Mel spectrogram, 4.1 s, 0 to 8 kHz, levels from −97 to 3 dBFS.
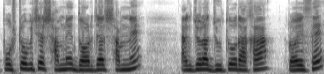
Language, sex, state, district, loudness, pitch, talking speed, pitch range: Bengali, male, West Bengal, Cooch Behar, -13 LUFS, 205 Hz, 150 wpm, 190-225 Hz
